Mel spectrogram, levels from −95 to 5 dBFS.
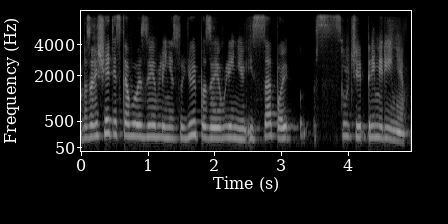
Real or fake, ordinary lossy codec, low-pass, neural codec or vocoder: fake; none; 7.2 kHz; codec, 16 kHz, 2 kbps, X-Codec, HuBERT features, trained on general audio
